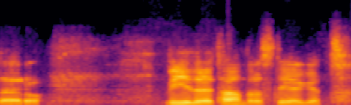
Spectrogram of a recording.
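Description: The man talks at a moderate pace. His sound is dry and close, without any echo. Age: 20s. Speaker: professional golfer. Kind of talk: casual interview chat.

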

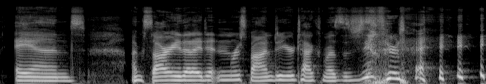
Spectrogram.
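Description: It is a normal speaking voice at a moderate pace with ordinary pitch variation. The loudness stays very even. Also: woman, medium pitch for a woman, very clean recording, silent background. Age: 40s. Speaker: podcast host. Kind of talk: casual chat.

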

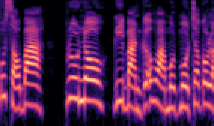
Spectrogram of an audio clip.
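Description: Against a quiet background, a plain, everyday voice speaks at a moderate pace with ordinary pitch variation. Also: woman. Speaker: news reader. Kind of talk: news reading.

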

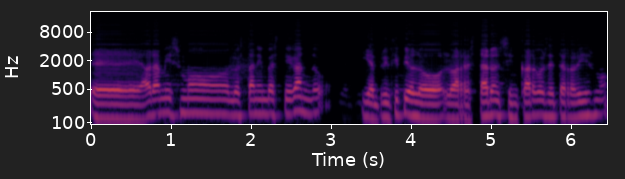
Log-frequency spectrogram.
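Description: This man has an unremarkable speaking voice at a medium pitch. His intonation is fairly even and his pace fairly slow. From Spain. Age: 30s. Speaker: podcast host. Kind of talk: casual chat.

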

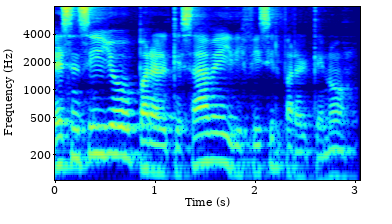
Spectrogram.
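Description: A man with a dark, mellow tone at a moderate pace, amid audible room echo. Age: 20s. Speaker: personal trainer. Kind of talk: interview. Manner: halting, many repetitions and fillers.

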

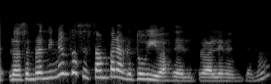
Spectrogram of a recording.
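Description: Her pitch swings very widely as a woman speaks in a dry, close sound with no echo. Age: 40s. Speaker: business coach and trainer. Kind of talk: casual interview chat. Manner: animated.

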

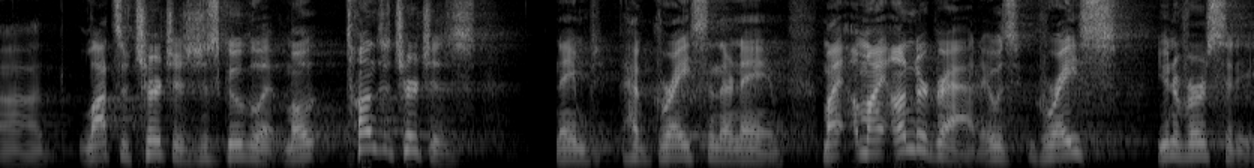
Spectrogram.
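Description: Speaking at a moderate pace with an American accent, a man shows a fairly high pitch, very wide pitch swings and vocal fry. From central Nebraska (US Midwest). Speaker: pastor. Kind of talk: sermon. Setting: church stage.

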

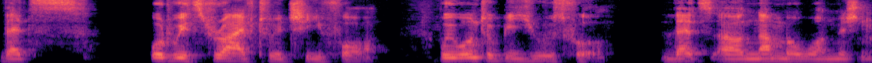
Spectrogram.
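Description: A man with a plain, everyday voice speaks at a moderate pace and medium pitch, with fairly even intonation over a quiet background. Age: 30s. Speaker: magazine founder. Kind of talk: interview.

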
